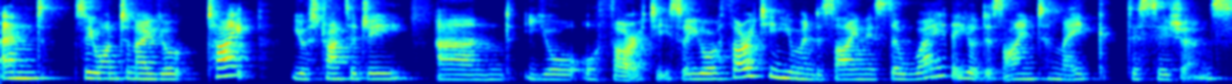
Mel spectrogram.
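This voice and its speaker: In an Italian accent, a woman speaks at a moderate pace and medium pitch. Her pitch variation is ordinary, and the background is quiet. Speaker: human design guide and mindset coach. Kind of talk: interview.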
